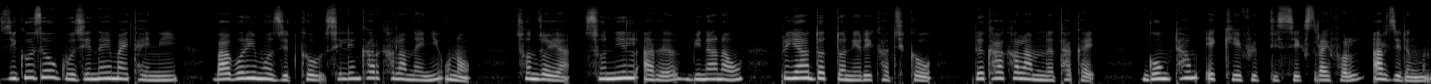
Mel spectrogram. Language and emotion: Bodo, neutral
